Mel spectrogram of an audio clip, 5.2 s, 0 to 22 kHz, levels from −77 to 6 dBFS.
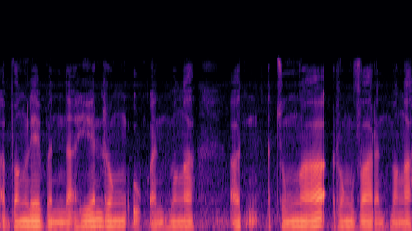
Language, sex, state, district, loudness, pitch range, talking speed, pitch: Mizo, male, Mizoram, Aizawl, -20 LUFS, 90-100 Hz, 210 wpm, 95 Hz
